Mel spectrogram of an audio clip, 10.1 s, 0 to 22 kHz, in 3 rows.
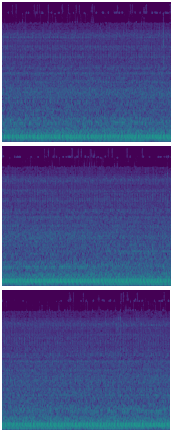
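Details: BMW F80 M3 petrol engine at idle: deep, uneven burble stumbling about three times a second, a misfire.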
